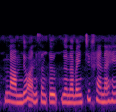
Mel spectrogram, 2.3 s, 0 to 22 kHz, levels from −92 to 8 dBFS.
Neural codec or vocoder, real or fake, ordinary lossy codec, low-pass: autoencoder, 48 kHz, 128 numbers a frame, DAC-VAE, trained on Japanese speech; fake; none; 7.2 kHz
